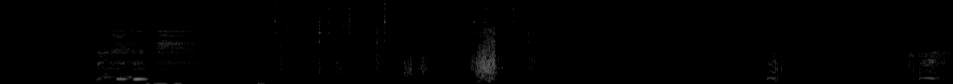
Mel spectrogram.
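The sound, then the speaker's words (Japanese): A zipper is drawn down in a drawn-out ratcheting rasp lasting a few seconds, after a short breathy rustle, with brief soft sounds trailing off afterward. “チャック、下ろしますね。”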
